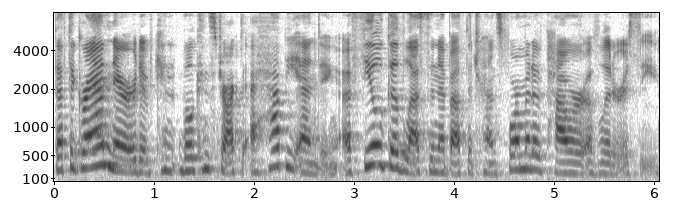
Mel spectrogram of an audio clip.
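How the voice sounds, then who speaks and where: A woman with a Canadian accent speaks at a fairly quick pace, her high voice making very wide pitch swings. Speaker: professor. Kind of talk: lecture.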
